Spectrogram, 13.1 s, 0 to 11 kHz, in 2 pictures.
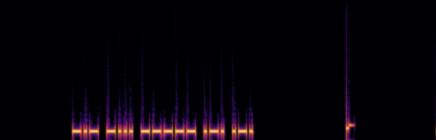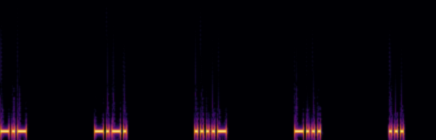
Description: Morse code, heard as a keyed tone, about 27 wpm, spaced as for 12 wpm, 700 Hz. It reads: KB0RR KC4BS
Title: USA Call Signs - 8x Character Spacing - 28wpm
